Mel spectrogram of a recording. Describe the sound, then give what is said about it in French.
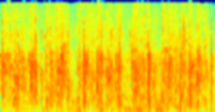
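A crowd applauds steadily after Florian Gazan gives the correct answer, Jacques Fabry, a dense patter of many hands clapping at an even loudness throughout, with faint voices mixed underneath. “Qui s'applaudit, qui s'applaudit.”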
